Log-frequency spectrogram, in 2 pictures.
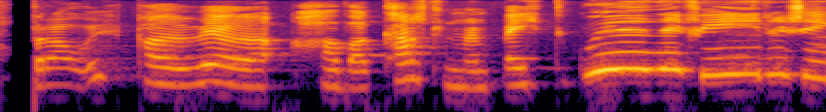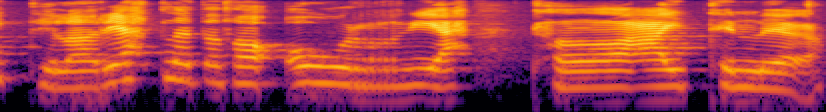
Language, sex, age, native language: Icelandic, male, 18-19, Icelandic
